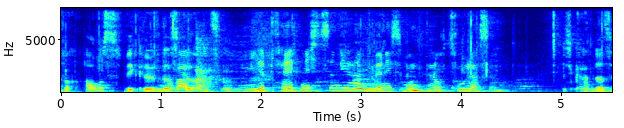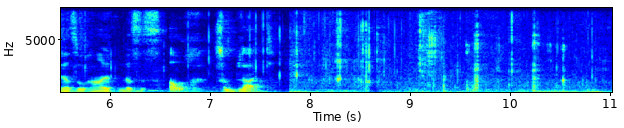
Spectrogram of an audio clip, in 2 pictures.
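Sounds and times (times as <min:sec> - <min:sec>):
speech: 0:00.0 - 0:07.7
person biting into and chewing fresh wholegrain bread: 0:07.3 - 0:11.0.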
